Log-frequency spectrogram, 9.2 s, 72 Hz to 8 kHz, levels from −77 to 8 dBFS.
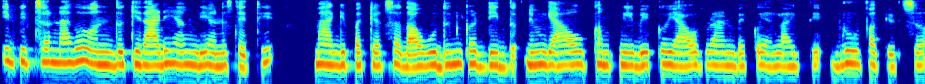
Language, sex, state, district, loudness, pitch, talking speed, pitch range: Kannada, female, Karnataka, Dharwad, -17 LUFS, 215 Hz, 155 wpm, 210-225 Hz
